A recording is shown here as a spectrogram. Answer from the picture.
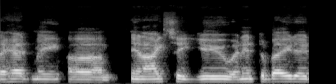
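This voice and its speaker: A man speaks in a Southern US accent at medium pitch with monotone, flat intonation. The sound is dry and close with no echo. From Louisiana. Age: 60s. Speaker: churchgoer sharing faith story. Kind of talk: testimony. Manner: halting.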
